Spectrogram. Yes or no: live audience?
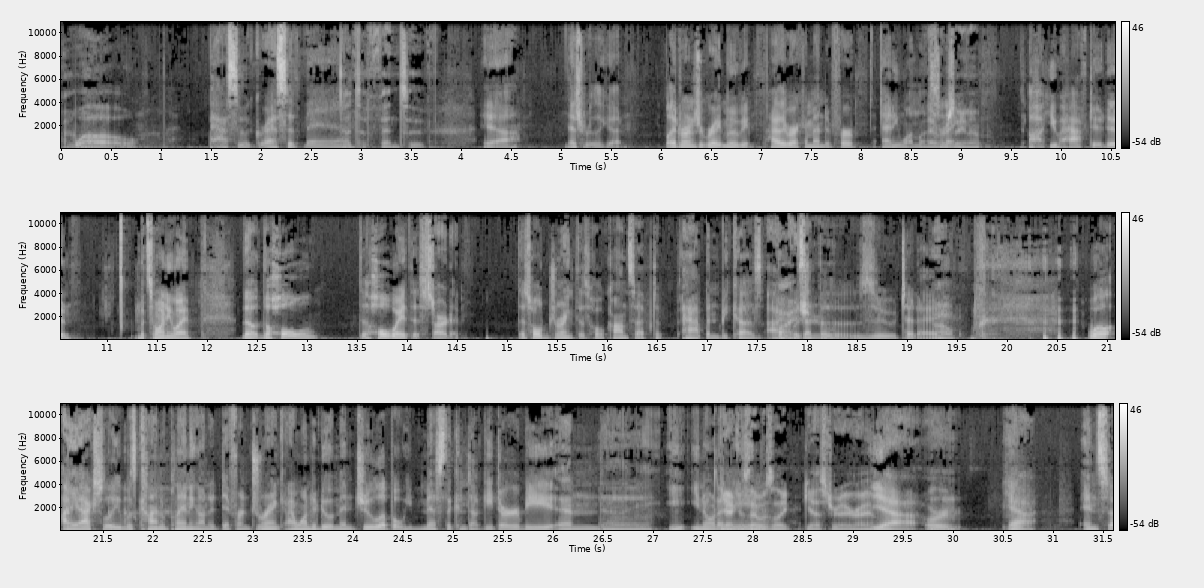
no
